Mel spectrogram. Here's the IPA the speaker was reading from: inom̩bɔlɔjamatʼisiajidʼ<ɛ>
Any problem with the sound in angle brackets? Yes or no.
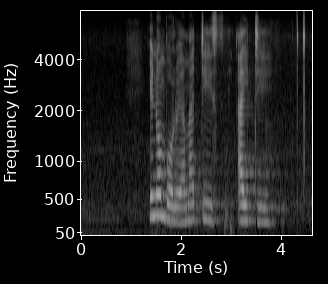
yes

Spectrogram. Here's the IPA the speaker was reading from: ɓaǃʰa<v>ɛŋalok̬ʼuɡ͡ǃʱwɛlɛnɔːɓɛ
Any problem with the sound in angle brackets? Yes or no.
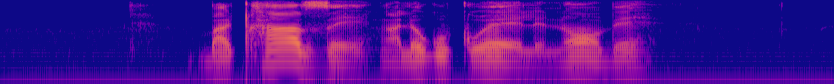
yes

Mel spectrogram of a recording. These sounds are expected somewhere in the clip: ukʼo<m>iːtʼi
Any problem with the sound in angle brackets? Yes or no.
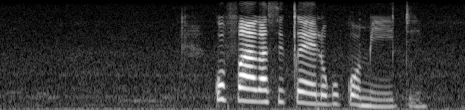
no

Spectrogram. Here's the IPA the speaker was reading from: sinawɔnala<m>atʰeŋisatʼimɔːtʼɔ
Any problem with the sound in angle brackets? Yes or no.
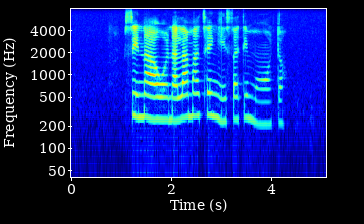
no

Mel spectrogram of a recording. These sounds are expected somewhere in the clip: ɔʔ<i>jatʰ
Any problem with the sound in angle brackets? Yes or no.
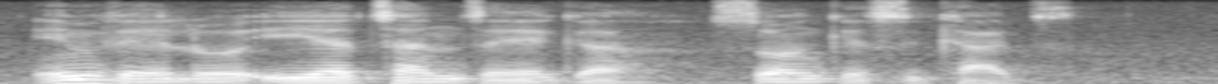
no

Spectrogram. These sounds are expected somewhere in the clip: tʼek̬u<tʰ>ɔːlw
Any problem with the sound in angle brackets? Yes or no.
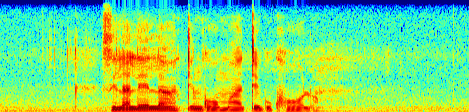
yes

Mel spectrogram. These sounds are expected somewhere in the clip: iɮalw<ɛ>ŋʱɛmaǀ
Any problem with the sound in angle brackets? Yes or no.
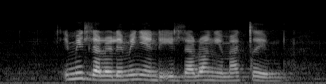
yes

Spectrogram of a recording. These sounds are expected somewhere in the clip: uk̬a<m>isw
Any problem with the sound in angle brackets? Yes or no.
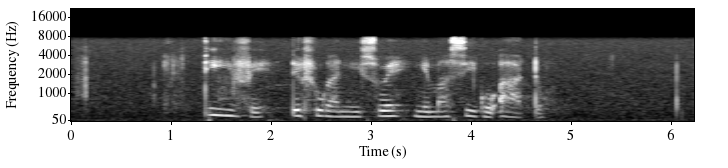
yes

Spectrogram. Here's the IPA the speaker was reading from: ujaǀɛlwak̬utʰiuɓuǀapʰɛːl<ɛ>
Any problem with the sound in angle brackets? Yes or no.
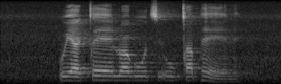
no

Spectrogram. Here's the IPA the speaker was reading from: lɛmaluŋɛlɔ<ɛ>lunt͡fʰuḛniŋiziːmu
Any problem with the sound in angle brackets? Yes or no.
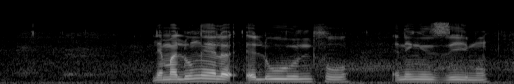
yes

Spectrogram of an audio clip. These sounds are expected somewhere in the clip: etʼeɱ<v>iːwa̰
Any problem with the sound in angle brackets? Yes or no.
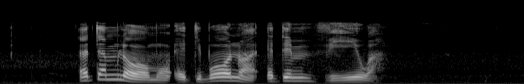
no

